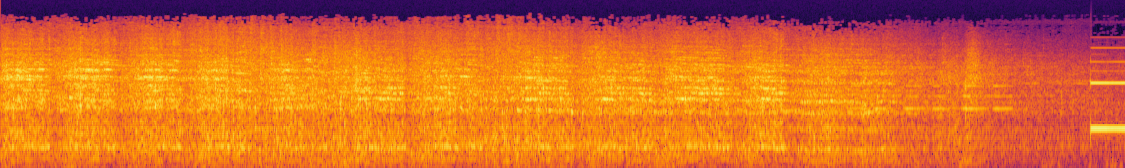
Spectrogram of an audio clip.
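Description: Freight cars rolling past on steel rails, the wheels clattering with a steady metallic ringing tone, fading away from about ten seconds in as the tail of the train goes by. Just before the end, a short, loud electronic beep.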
